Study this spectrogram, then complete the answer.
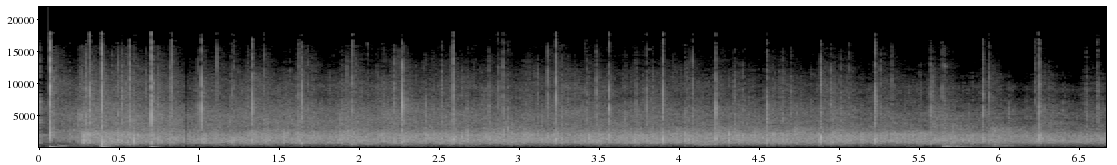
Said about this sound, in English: And I would be delighted if you would give a rousing applause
